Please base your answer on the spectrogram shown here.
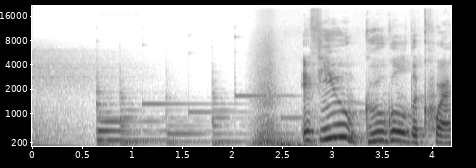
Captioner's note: light music; whooshing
